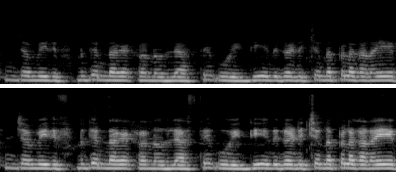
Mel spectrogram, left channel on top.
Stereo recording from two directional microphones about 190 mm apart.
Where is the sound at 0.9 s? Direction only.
20° right (ahead or behind).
